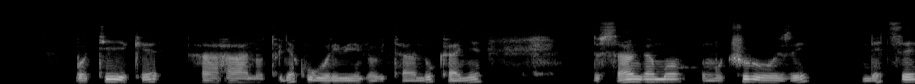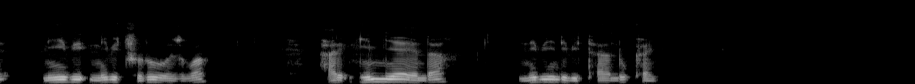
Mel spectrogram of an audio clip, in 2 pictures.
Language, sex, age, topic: Kinyarwanda, male, 18-24, finance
